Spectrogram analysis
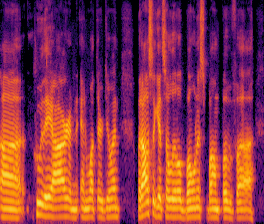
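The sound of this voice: This is an unforced reading voice. The text is read aloud.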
